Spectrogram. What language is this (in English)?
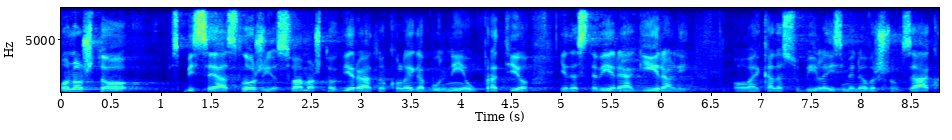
Croatian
